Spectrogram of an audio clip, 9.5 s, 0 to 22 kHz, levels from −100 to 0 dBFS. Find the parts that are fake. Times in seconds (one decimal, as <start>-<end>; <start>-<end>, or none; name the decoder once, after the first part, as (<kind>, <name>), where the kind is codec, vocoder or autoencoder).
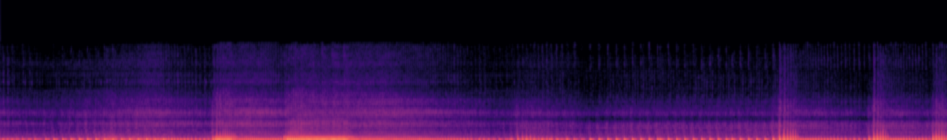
0.4-3.6 (vocoder, BigVGAN v2); 6.6-7.3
